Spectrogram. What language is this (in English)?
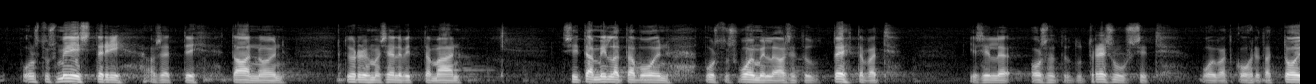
Finnish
